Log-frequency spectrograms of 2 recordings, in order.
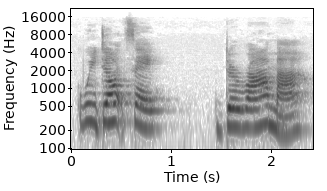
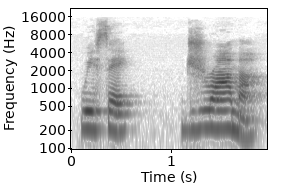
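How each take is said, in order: First: The dr is a plain, separate d and r. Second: The dr sounds soft, close to a j. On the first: The speaker calls it wrong. "We don't say" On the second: The speaker calls it right. "we say"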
